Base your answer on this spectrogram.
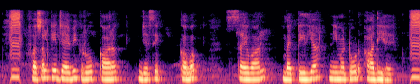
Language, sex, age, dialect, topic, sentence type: Hindi, female, 18-24, Kanauji Braj Bhasha, agriculture, statement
